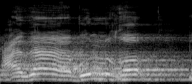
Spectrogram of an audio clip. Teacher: तनवीन को ज़ाहिर करके बिला गुन्ना के जल्द पढ़ेंगे, इसको इज़हार कहते हैं।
